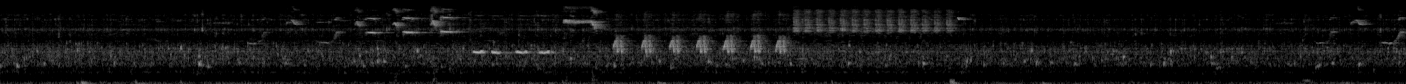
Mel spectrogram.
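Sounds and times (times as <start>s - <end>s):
small birds chirping: 2.4s - 9.7s.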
